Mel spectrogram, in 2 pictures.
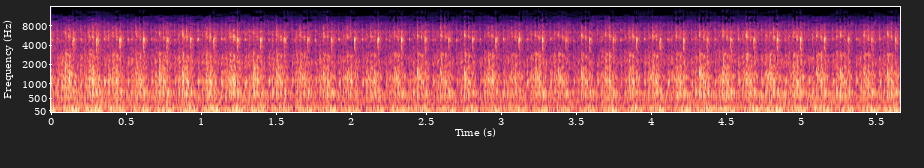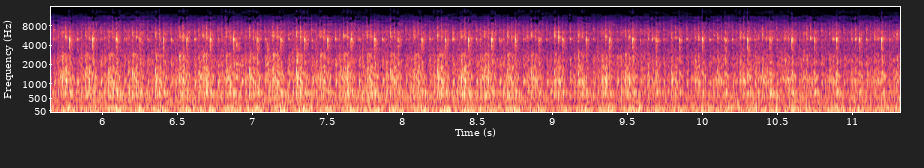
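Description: Steady sharp knocking, about two per second, runs right through the idle over a noisy engine; a clear engine knock, source undetermined.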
